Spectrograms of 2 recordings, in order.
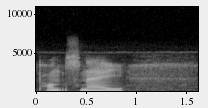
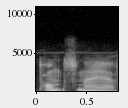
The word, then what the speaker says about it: pince-nez: Anyway, and it's pronounced pince-nez, I think, because it's French for pinch nose or something like that.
